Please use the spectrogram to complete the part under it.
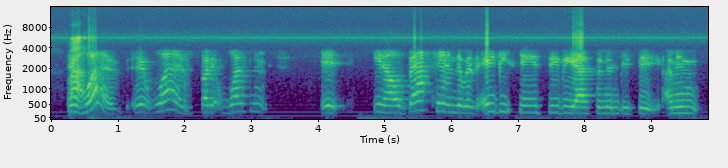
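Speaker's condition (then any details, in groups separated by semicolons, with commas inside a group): Cerebral palsy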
